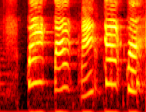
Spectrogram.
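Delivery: very high loud meows; imitating cat meows. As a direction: squeal like a demanding cat. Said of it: "she's just like".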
